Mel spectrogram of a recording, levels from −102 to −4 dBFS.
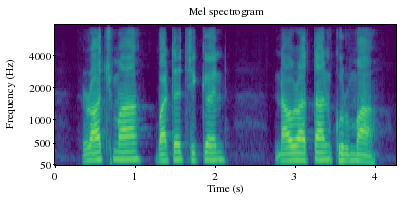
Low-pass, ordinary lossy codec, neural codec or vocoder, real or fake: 7.2 kHz; none; codec, 16 kHz, 8 kbps, FreqCodec, larger model; fake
